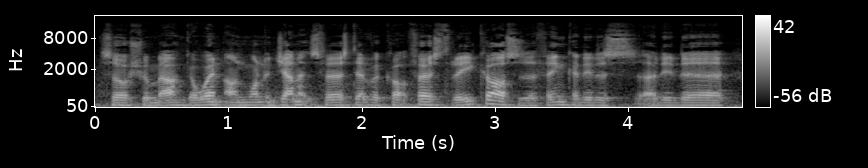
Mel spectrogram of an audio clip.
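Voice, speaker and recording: A guest with a broad Yorkshire accent, a cake maker, chats about how he started baking and decorating cakes, rambling and restarting often. He talks fast in a lowish, flat voice that sounds pushed and bright.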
